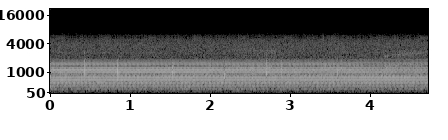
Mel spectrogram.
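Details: Philco 84 tube radio under repair: steady low buzzing hum from the speaker, no station; changing stations and the volume control do nothing. Fault still to be traced.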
